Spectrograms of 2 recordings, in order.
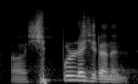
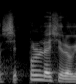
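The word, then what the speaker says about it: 쉽볼렛: 그래서 그 에브라임 사람들은 그 이스라엘에서 에브라임 사람들이 못하는 발음이 있었는데 쉽블렛이라는 이 발음을 시키면은 못하고 씨블렛이라고 이렇게 발음을 했나 봐요.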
